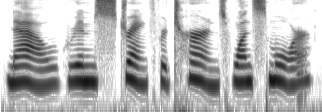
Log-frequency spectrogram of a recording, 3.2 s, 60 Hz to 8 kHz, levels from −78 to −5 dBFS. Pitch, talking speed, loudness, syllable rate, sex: 220 Hz, 110 wpm, -19 LUFS, 2.3 syllables/s, female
